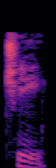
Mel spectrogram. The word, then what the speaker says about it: chi: is believed to affect the flow of chi pronounced chi chi is the life force that permeates the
